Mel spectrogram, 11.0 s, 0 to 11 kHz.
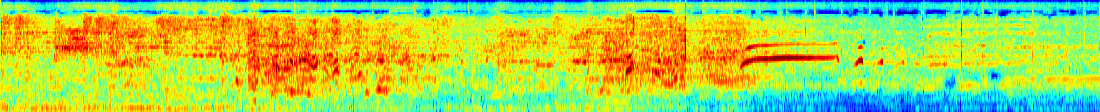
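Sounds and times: dance music: 0.0 - 11.0
audience cheering: 6.0 - 11.0
people clapping: 6.2 - 11.0.

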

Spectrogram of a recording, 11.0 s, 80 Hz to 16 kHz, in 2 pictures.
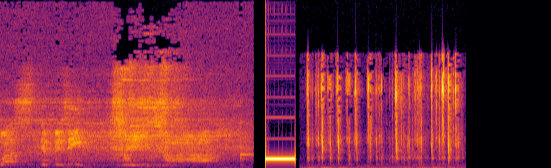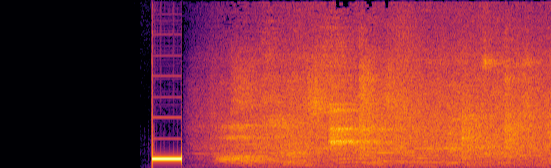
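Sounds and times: loud short beep: 2.7 - 3.0, 7.0 - 7.4
keyboard typing clicks: 2.7 - 4.7.

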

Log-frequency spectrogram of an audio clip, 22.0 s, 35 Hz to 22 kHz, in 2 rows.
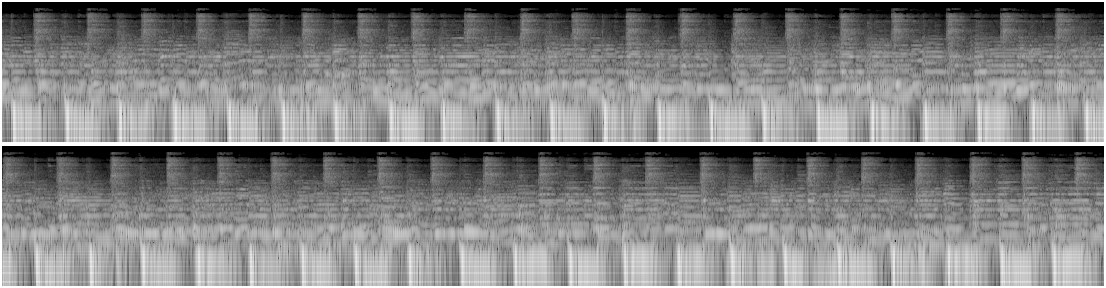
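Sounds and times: fiddle: 0.0 - 22.0
string band playing: 0.0 - 22.0.

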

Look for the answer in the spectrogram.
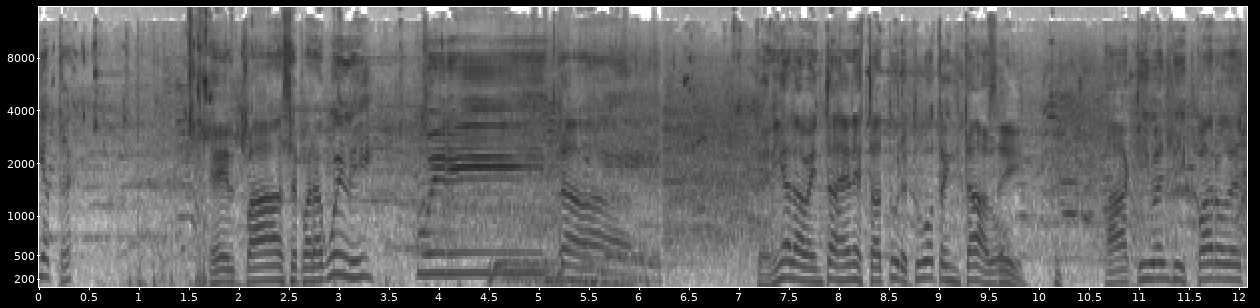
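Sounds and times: arena crowd noise: 0.0 - 12.0
man commentating: 2.0 - 6.2.

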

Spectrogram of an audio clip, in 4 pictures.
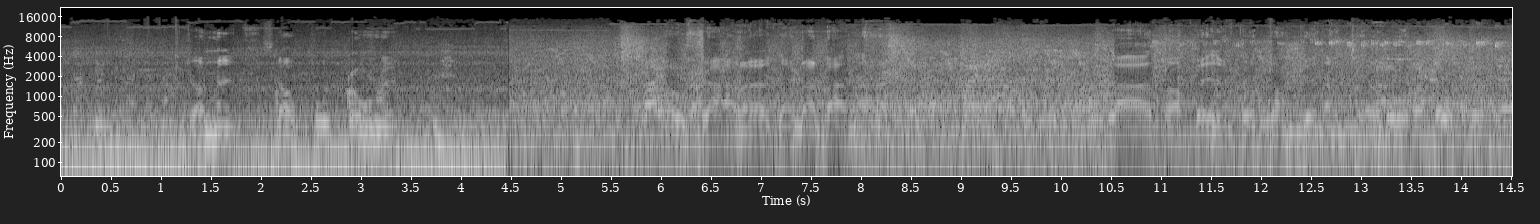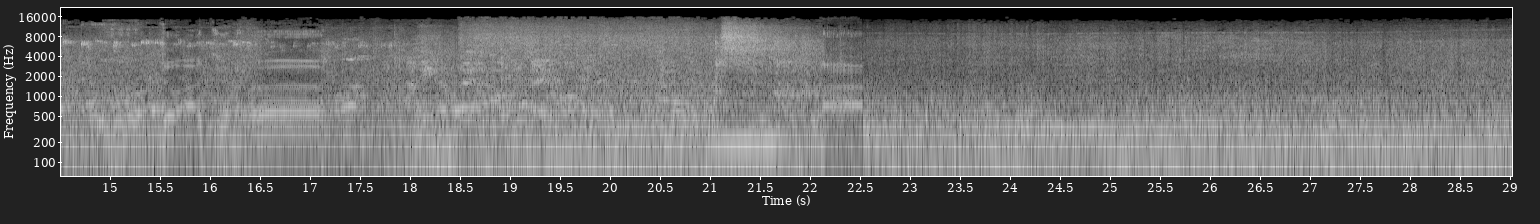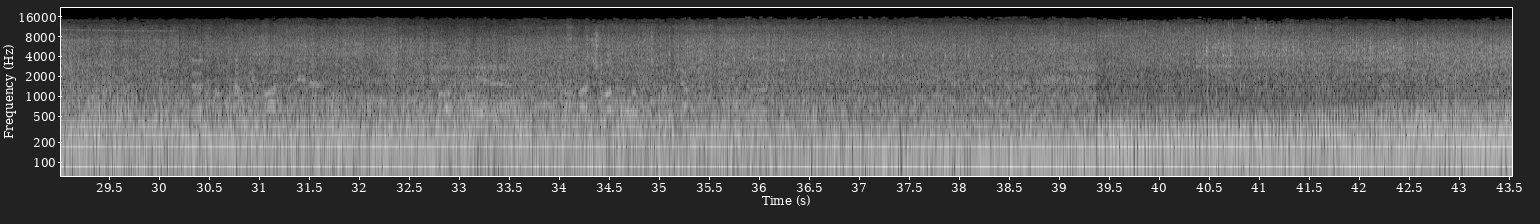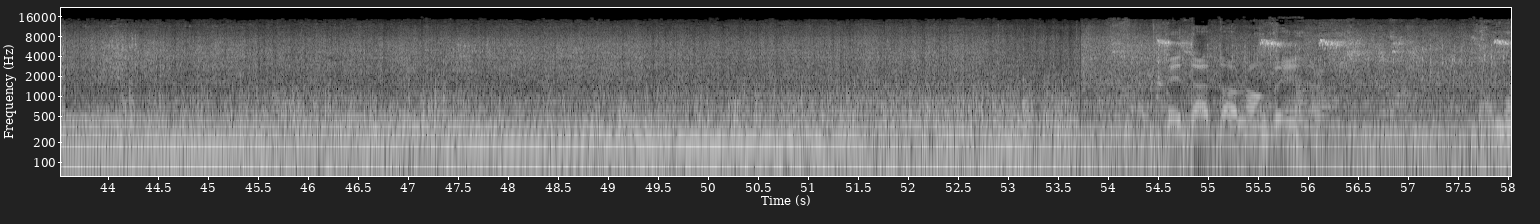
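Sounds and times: wind on microphone: 21.4 - 55.0.

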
